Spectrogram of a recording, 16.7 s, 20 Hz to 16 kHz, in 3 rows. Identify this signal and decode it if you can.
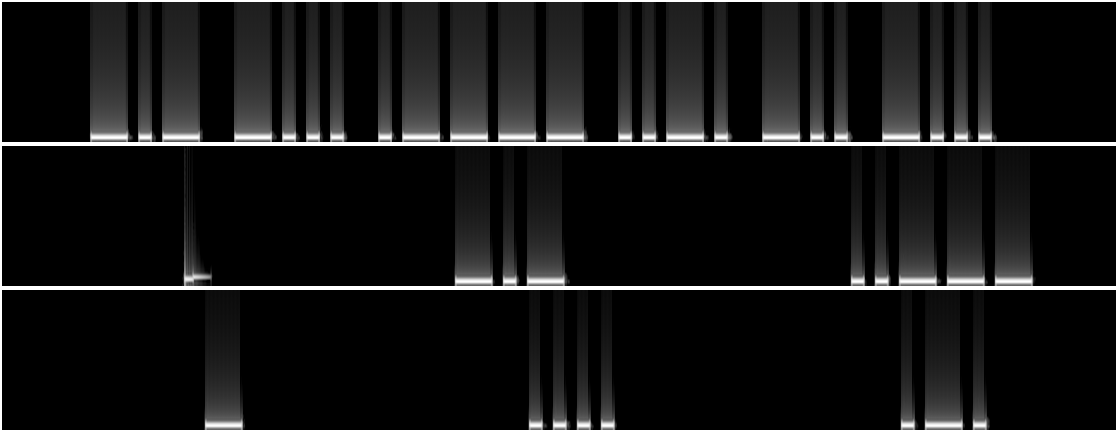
Morse code, heard as a keyed tone, about 20 wpm, spaced as for 9 wpm, 700 Hz. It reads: KB1FDB K2THR
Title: USA Call Signs - 8x Character Spacing - 20wpm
